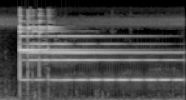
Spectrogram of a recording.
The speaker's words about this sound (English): Please ring the bell. All right, I'll give the bell a ring and see if anyone shows up.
